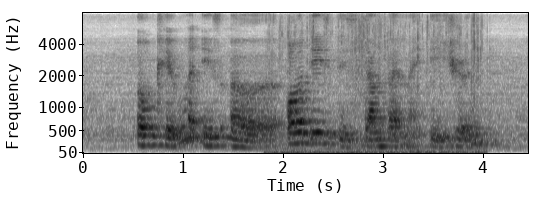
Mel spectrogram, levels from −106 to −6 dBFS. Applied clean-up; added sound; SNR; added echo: none; Fire; 13 dB; reverberation time 0.6 s.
